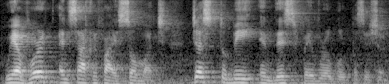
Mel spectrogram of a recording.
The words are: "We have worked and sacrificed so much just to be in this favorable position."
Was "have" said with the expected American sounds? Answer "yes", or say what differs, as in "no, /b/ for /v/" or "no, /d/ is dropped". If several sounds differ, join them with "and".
yes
